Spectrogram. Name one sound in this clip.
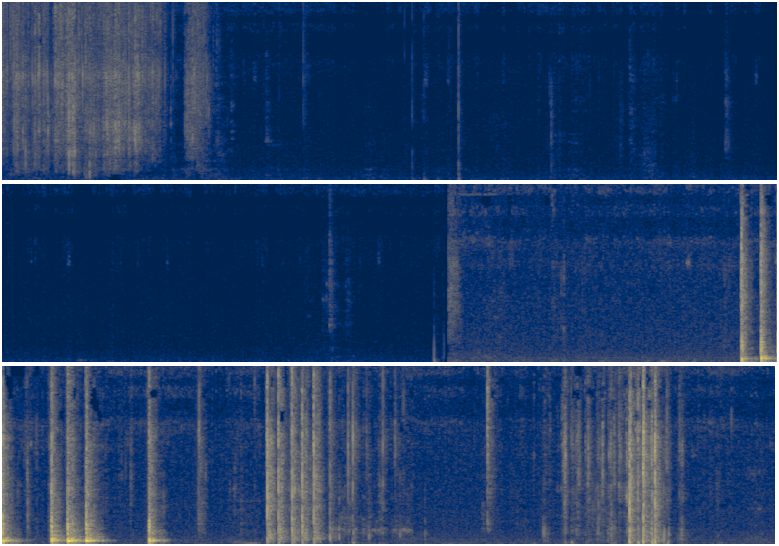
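Plastic wrappers crinkle and rustle.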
